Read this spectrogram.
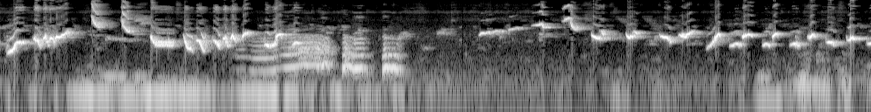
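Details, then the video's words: White-rumped shama song to provoke a rival: loud sweeping whistles and chatter, a harsh rattling passage, a short pause, then a long run of bright repeated whistled notes; faint low hum early. "masteran murai batu untuk memancing emosi lawan"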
